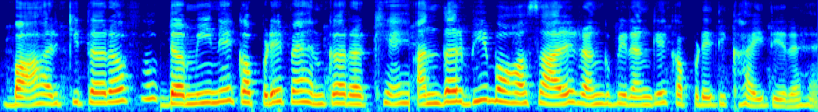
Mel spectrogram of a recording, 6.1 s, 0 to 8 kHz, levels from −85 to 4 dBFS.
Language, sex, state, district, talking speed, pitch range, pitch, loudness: Hindi, female, Maharashtra, Chandrapur, 225 wpm, 220-275 Hz, 245 Hz, -20 LUFS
